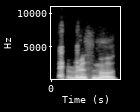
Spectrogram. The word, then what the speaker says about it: erythritol: Erythritol.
